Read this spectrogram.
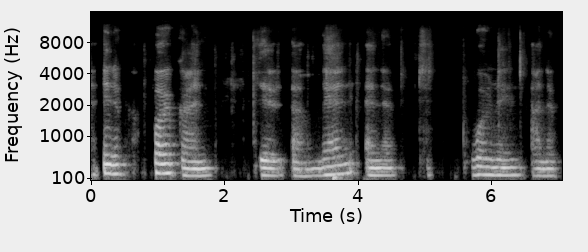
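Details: Female patient with progressive supranuclear palsy, a 4-repeat tauopathy in the frontotemporal dementia spectrum distinct from Alzheimer's disease; motor speech deficit mainly affecting execution rather than planning; dysarthria in progressive supranuclear palsy.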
